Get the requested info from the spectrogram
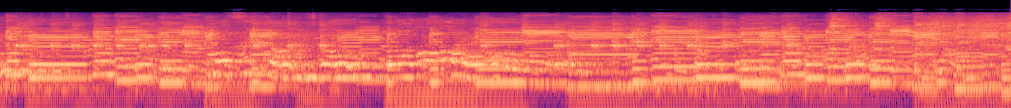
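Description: Taiwanese opera (gezaixi) aria sung into a microphone by a female performer, over instrumental accompaniment with bass notes stepping about once a second.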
